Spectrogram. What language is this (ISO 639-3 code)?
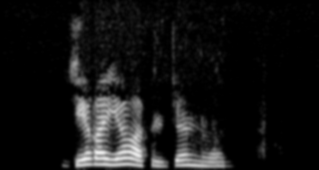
kab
